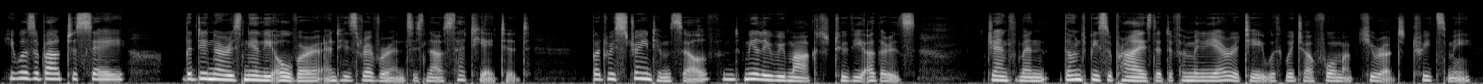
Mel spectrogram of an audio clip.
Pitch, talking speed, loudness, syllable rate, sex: 195 Hz, 160 wpm, -17 LUFS, 5.3 syllables/s, female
